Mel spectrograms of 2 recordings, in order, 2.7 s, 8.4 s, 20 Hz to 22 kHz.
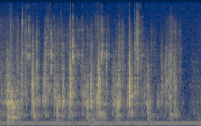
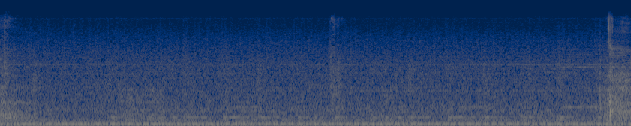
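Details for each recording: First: Original PlayStation 1 bought as broken, lid not staying closed: quick bursts of light plastic clatter as the console is shaken, loose parts rattling inside the case. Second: PlayStation 1 bought as broken (rattle inside, lid not closing) spinning and reading a Square Soft disc after the first fix: quiet, steady low hum with faint clicks, no rattle; normal disc spin and read.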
